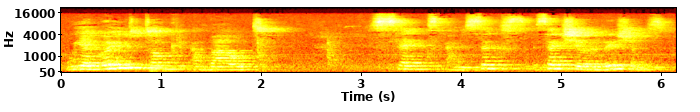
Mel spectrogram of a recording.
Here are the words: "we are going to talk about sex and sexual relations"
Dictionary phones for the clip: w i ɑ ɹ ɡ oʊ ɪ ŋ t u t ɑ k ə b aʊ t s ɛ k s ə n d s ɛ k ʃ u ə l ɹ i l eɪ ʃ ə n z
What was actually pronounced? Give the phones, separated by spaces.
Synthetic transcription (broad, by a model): w i ɑ ɹ ɡ oʊ ɪ ŋ t u t ɑ k ə b aʊ t s ɛ k s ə n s s ɛ k ʃ u ə l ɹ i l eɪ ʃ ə n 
